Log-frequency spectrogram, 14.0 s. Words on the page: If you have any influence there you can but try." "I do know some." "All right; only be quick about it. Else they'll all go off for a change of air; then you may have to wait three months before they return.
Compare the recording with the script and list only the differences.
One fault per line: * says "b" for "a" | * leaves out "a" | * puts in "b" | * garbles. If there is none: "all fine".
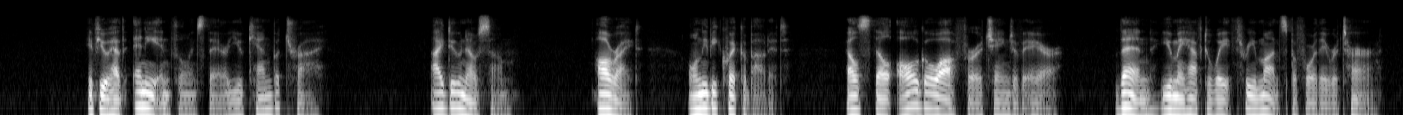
all fine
